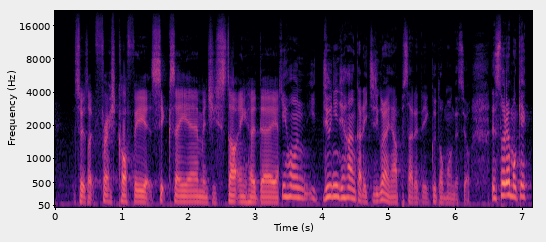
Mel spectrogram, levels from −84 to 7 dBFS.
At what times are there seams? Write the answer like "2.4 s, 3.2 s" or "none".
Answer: 3.3 s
